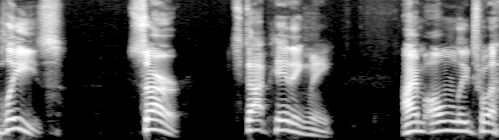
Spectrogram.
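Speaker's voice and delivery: mock pleading, slow and drawn-out begging. Acting out a beaten youth in a fight: imitating a begging youth. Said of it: "When they're begging, like".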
